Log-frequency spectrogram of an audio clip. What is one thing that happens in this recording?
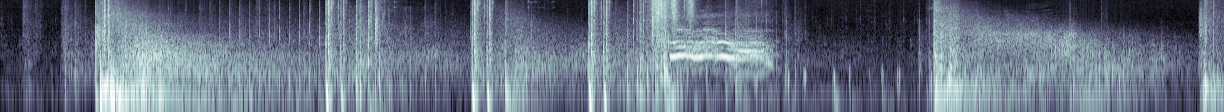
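Loud explosions boom and echo outdoors.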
